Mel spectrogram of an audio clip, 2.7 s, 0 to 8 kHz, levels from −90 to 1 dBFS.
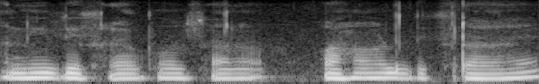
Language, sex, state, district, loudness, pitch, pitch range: Hindi, female, Goa, North and South Goa, -18 LUFS, 135 Hz, 135-140 Hz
